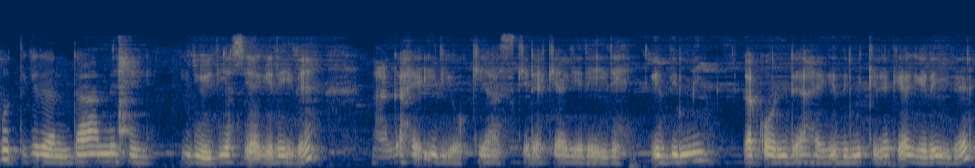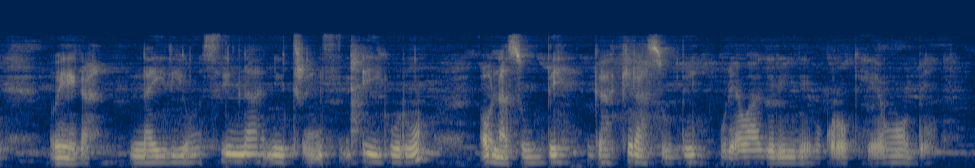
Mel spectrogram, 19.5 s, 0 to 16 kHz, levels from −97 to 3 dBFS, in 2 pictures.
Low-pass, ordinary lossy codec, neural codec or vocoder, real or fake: 7.2 kHz; none; none; real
